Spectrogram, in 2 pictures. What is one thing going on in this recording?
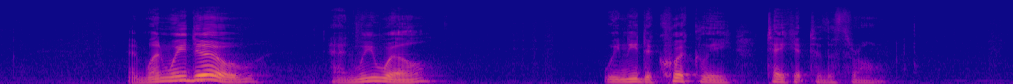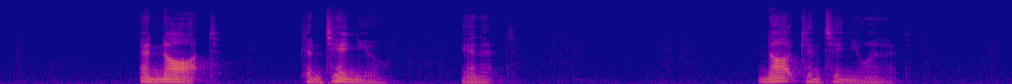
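An older man speaks with emphasis through a microphone, pausing between phrases.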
